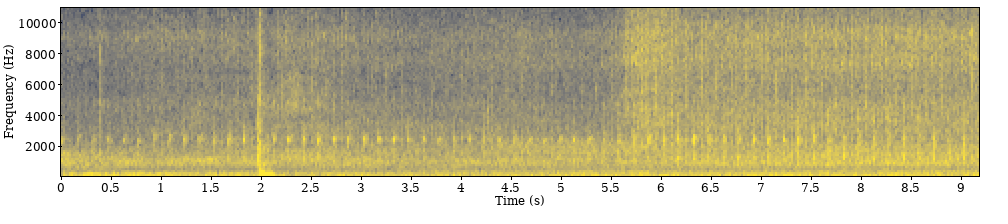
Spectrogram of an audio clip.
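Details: 2010 Renault Mégane 1.4 TCe petrol with 96,000 miles, idling: steady idle with a regular sharp knock, roughly three a second; diagnosed as worn big end bearings, replacement engine or repair required.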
